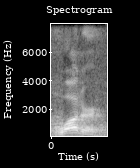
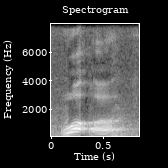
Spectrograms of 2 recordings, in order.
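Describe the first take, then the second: First: It is said with an American accent. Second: It is said with a British accent. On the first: "in American English, you will hear rather water" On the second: "And in British English, you will try water"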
